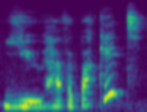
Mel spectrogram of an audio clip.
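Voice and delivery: ordinary delivery, nothing marked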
